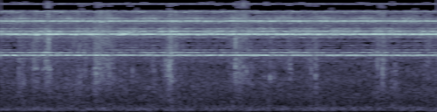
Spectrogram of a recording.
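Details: Cicadas sounding in the deep jungle toward Chhay Yong Waterfall, Areng, Koh Kong Province, Cambodia: a constant high metallic ringing drone, while light footsteps or clattering knocks recur about every half second beneath it.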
